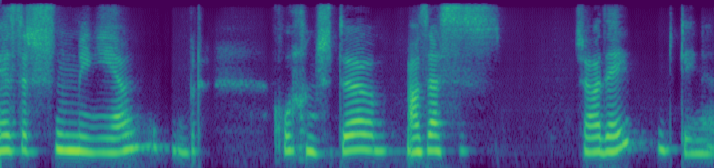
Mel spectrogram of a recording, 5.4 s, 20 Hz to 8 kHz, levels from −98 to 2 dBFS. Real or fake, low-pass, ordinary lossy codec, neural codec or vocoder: fake; 7.2 kHz; none; codec, 16 kHz, 1 kbps, X-Codec, HuBERT features, trained on balanced general audio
